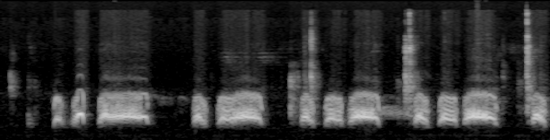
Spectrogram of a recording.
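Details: Decoy spotted dove cooing to call in wild doves: repeated groups of short hollow coos each ending in a longer throaty coo, several phrases in quick succession, with a few faint clicks.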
